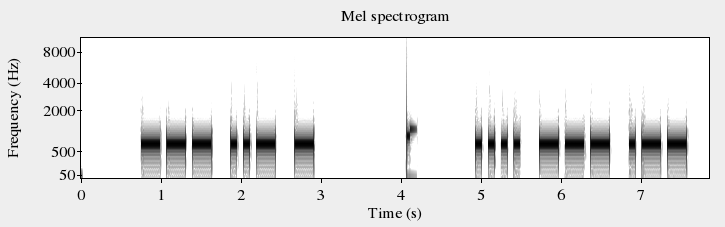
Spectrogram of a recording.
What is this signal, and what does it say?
Morse code, heard as a keyed tone, about 15 wpm, 700 Hz. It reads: OUT HOW
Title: Sets of 2 Words - New Word Drill - 15wpm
